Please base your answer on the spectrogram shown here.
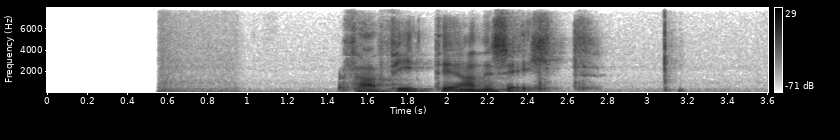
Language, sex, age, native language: Icelandic, male, 50-59, Icelandic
